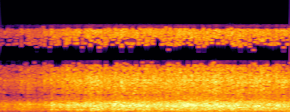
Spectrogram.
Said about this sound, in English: Chug, chug went the train. We were Florida bound.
